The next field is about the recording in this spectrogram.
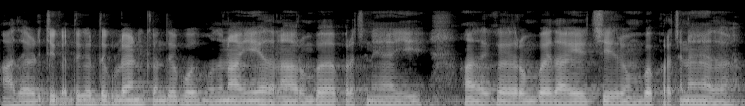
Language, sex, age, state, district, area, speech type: Tamil, male, 18-30, Tamil Nadu, Thanjavur, rural, spontaneous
